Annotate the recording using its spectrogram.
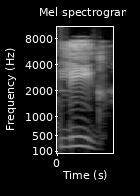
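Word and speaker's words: league: Okay, लीग, जी पहले आया यू बाद में आया, दोनों एक साथ यूज हुए। ठीक है, in this case also you जो है उसका प्रोनाउंसिएशन साइलेंट है, हम यू को प्रोनाउंस नहीं कर रहे।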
